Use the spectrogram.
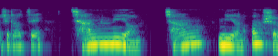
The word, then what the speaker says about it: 작년: যে উচ্চারণ সেটা হচ্ছে ছাংনিয়ন, ছাংনিয়ন অনুসার উচ্চারণ হবে। গিয়কের উপরে যখন নিয়ন আসে তখন এই গিয়কটাকে অনুসারের মতো উচ্চারণ করা হয়, তো ছাংনিয়ন, ছাংনিয়ন।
